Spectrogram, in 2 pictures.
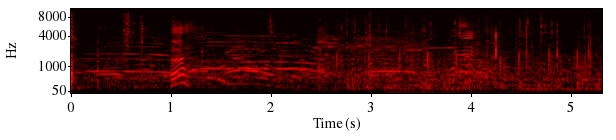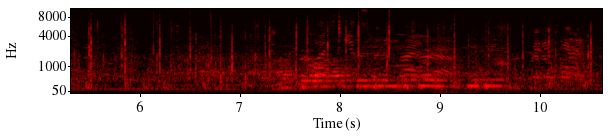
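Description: Faint armoured combat: scattered sharp clanks of steel weapons striking plate armour and shields, under distant voices and shouts.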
